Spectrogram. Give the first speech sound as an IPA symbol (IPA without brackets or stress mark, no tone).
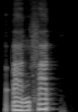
ʔ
